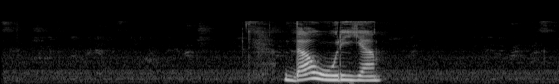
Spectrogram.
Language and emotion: Russian, neutral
